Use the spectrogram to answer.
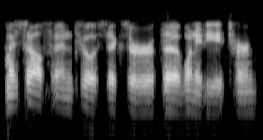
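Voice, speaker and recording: A man, a police supervisor, giving measured instructions to units over a police radio heard on a scanner. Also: extremely low pitch, fairly even intonation, clear, resonant tone, no echo, narrow, tinny audio.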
